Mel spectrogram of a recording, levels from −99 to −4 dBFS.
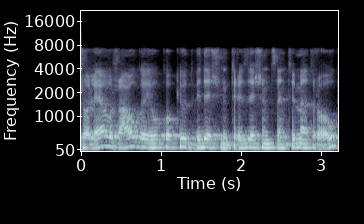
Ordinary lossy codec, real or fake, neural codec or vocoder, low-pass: MP3, 64 kbps; real; none; 7.2 kHz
